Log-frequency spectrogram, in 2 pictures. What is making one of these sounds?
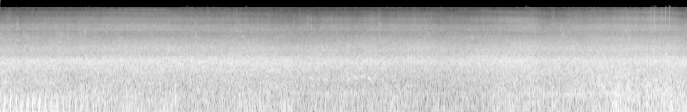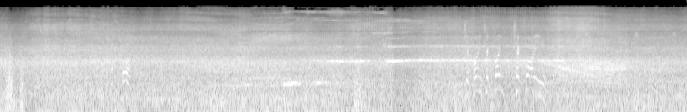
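Wind rushes loudly past a moving cyclist.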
